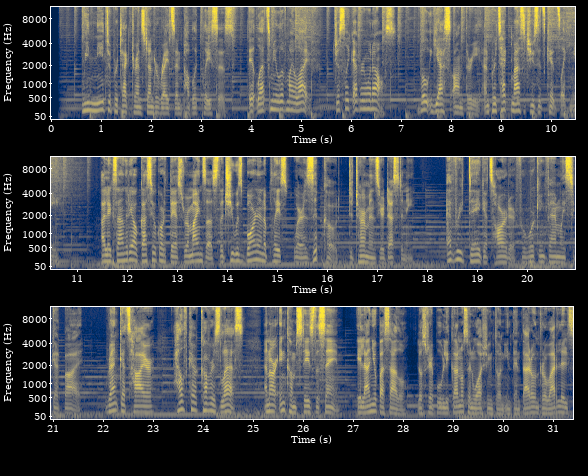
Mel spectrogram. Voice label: Bilingual Political, voiceover

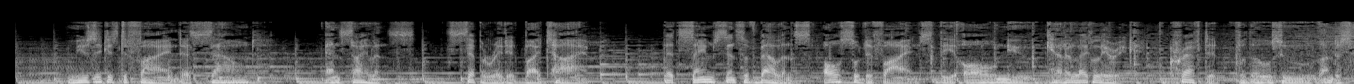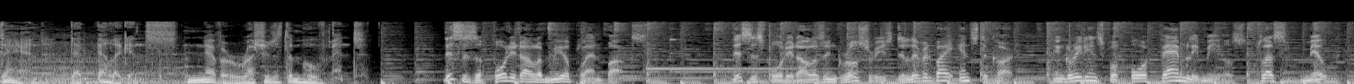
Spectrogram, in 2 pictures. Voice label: Commercial, voiceover; advertising

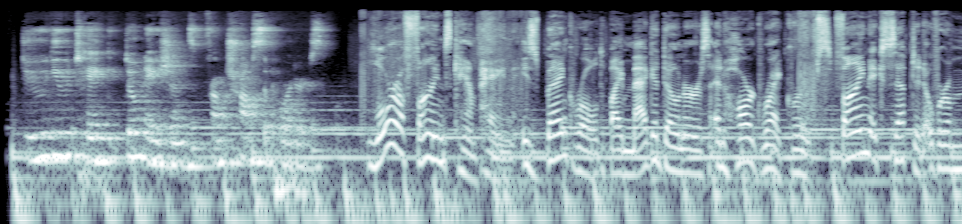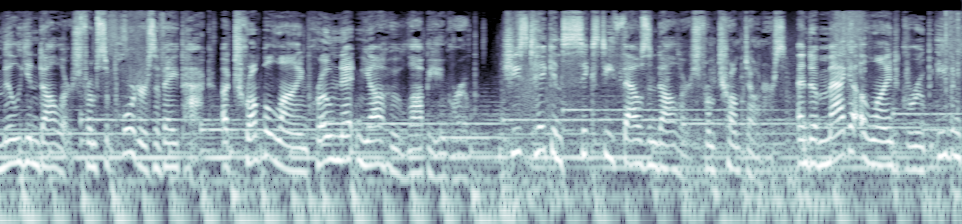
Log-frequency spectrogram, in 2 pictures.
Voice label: Attack Ad, voiceover; Laura Fine

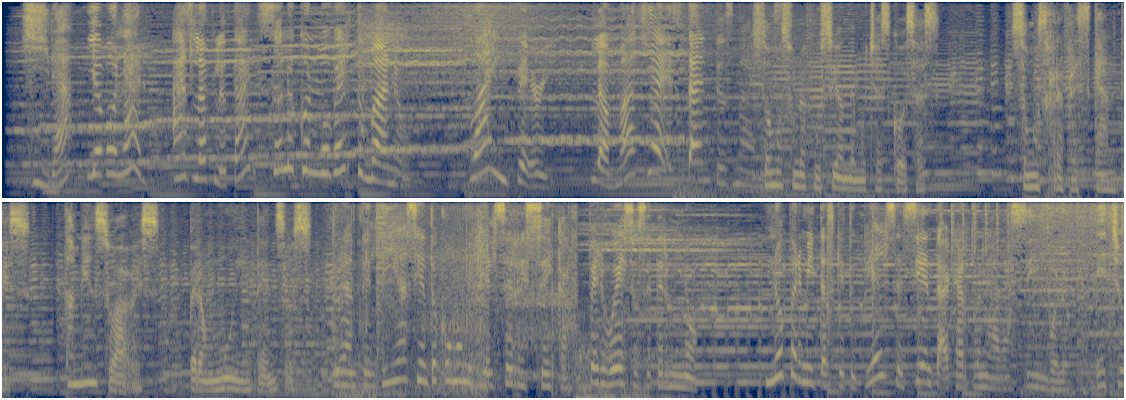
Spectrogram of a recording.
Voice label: Commercial Spanish

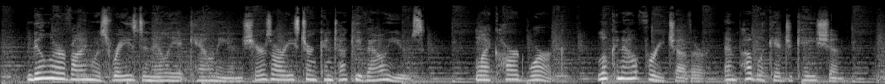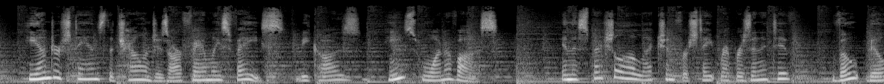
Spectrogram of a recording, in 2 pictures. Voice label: Southern Accent, voiceover

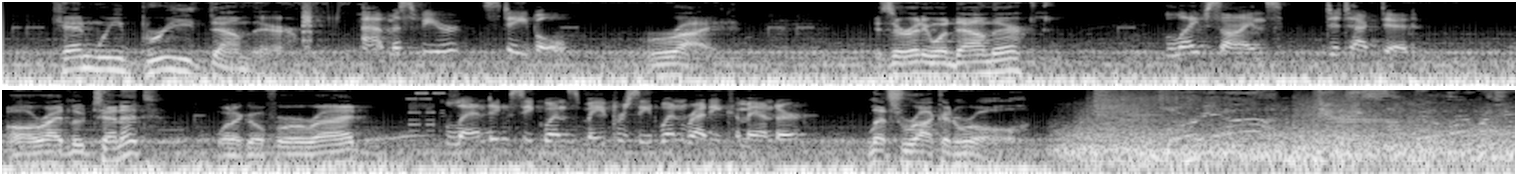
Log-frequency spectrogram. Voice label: Sci Fi Computer Voice

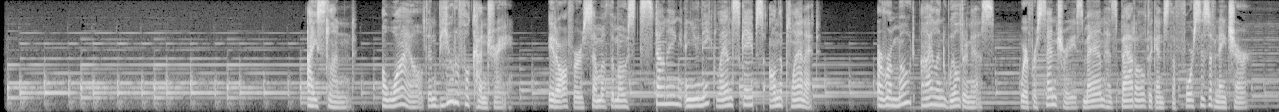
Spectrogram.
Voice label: Documentary, voiceover

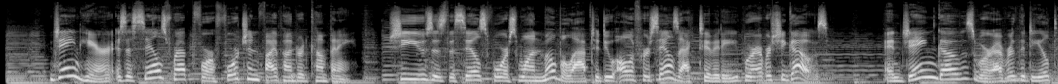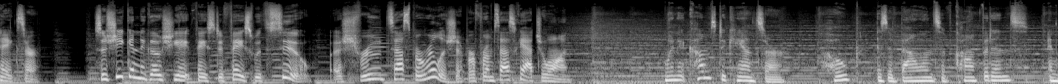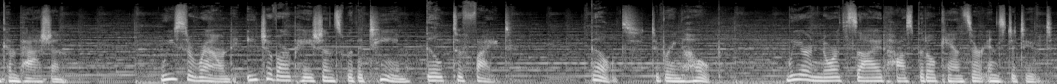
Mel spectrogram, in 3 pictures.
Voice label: Narration, voiceover; Blue Wave Voiceover

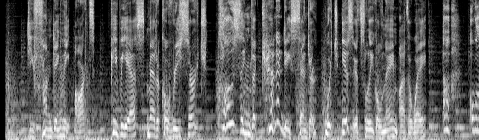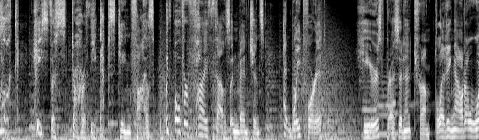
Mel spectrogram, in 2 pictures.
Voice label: Edgy Snarky Fun Voice

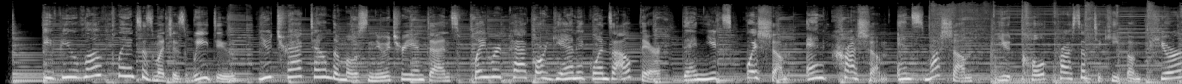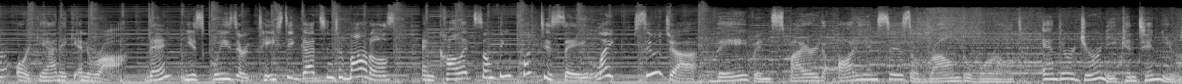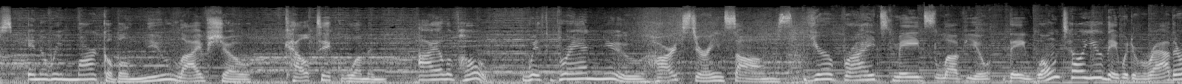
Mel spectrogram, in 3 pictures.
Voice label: English Commercial

